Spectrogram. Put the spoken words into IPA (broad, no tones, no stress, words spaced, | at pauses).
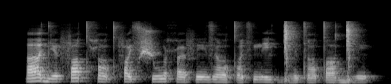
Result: adʲɐ̃ futˤħœ̃tˤfusʲ ʃuħœfĩ zɐ̃tˤɐ̃sʲmilʲ ɡ͡ǀɐ̃tʲɐ̃ tˤɯɡ͡ǀĩ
